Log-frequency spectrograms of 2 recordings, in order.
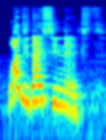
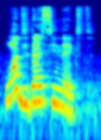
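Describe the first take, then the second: No difference in how they are said.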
